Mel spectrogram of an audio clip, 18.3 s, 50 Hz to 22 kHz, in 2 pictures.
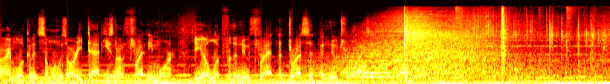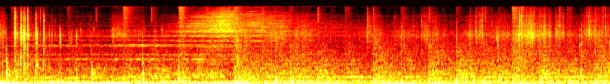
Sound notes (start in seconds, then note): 6.0 gun fires; 7.9 thrilling music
